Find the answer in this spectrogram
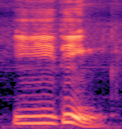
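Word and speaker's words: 一定: 이의 원래 성조는 제1성이지만 이 다음에 성조가 제4성이 올 때 앞에 이의 성조를 제2성으로 발음합니다. 예를 들어서 이딩 이 뒤에 이 다음에 사성이 왔으니까 앞에 이를 이성으로 바꾸어주고 이성으로 발음을 해줍니다.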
